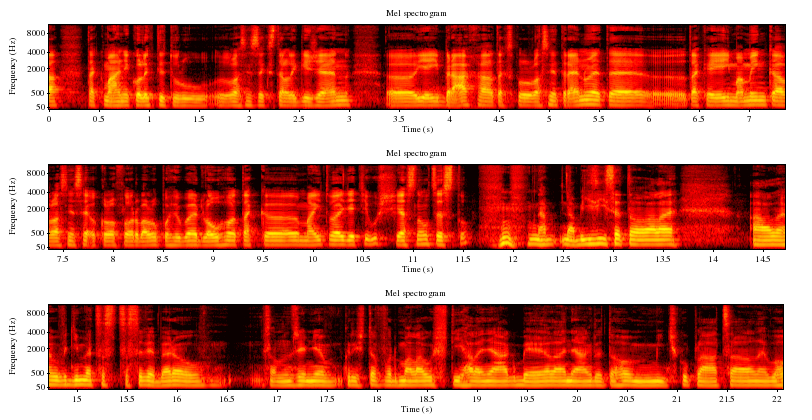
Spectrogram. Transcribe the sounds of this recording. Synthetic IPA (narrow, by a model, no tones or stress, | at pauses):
t̪akmaːɲɛko̞lɪk̚t̪ɪt̪uluːvlast̪ɲɛsɛkst̪ɾalɪɡɪʒɛn | jɛjiːbɾaːxat̪akspoluvlast̪ɲɛt̪ɾɛːnujɛt̪ɛt̪akɛːjɛjiːmamɪŋkavlast̪ɲɛsɛʔo̞ko̞lofloɾbalupoɦɪbujɛdlowɦo̞t̪akmajiːt̪vojɛɟɛcɪuʃjasnowt͡sɛst̪u | nanabiːziːsɛt̪o̞alɛ | ʔalɛuvɪɟiːmɛt͡sot͡sosɪvɪbɛɾow | samozr̝ɛjmɲɛɡɾɪʃt̪ofodmalauʃft̪iːɦalɛɲaːɡbɪlaɲaːɡdot̪oɦomiːt͡ʃkuplaːt͡salnɛbo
